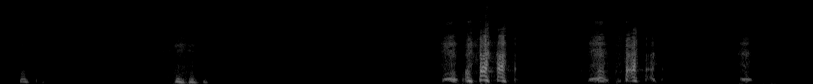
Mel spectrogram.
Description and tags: Discrete, hearty laugh
Crescent male laugh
